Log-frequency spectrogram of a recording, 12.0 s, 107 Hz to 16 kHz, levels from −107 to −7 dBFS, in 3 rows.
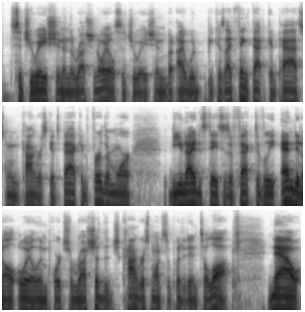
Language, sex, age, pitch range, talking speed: English, male, 30-49, 90-110 Hz, 205 wpm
